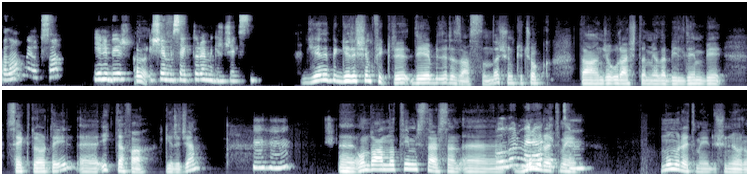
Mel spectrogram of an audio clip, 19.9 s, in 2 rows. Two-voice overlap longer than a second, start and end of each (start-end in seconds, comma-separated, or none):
16.5-17.7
